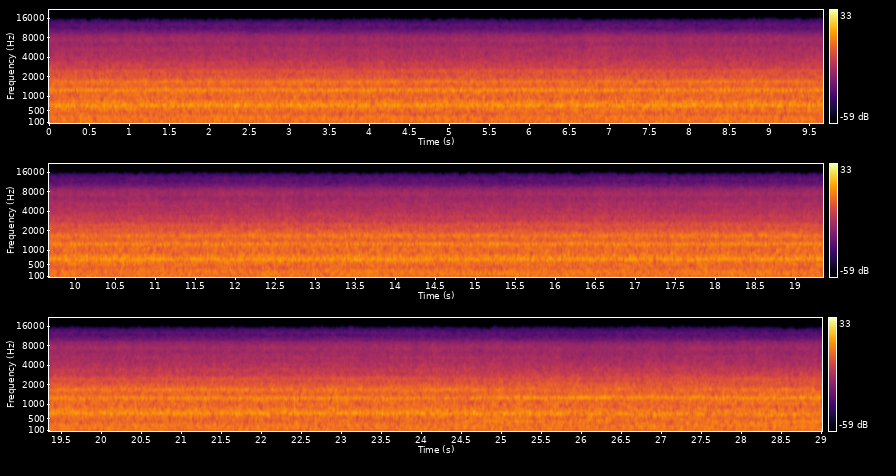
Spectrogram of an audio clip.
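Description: Truck-mounted core drilling rig running steadily, with several steady high tones over the low hum of its engine.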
